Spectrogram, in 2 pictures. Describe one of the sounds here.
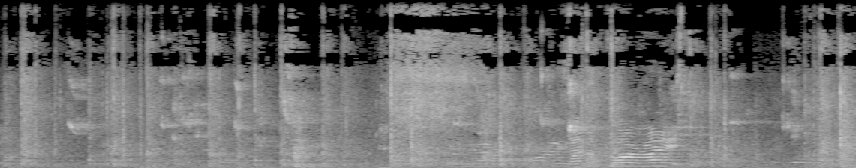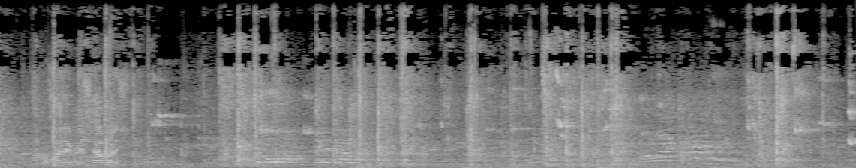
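A squash ball smacks against the walls in a hollow, echoing court.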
